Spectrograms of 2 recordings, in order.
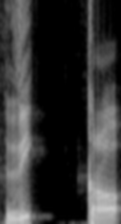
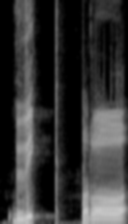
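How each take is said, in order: First: The two syllables run together without a break. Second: A breathy break separates the first syllable from the second. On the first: The speaker calls it wrong. "nah jangan gitu" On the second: The speaker calls it right. "nah, gitu"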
